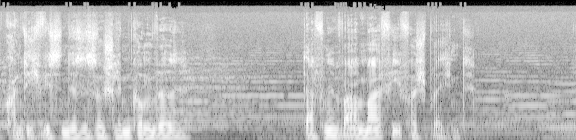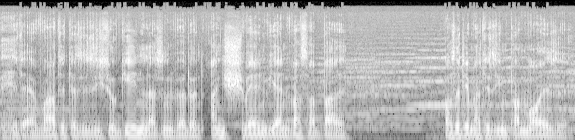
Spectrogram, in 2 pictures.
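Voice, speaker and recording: A restless, middle-aged professor hungry for adventure in a radio comedy. His voice is extremely low and gravelly. He confides and complains insistently, full of self-pity. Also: moderate pace, darkish tone, soft background music. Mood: aggrieved. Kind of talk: comic radio drama acting. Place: radio drama studio.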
